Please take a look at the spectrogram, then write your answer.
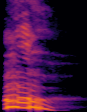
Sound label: female fight shout exert; schreie; menschen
